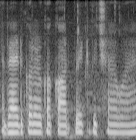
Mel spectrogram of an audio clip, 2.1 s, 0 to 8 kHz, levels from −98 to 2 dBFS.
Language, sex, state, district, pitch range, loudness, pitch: Hindi, female, Delhi, New Delhi, 170-180 Hz, -19 LUFS, 175 Hz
